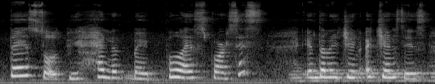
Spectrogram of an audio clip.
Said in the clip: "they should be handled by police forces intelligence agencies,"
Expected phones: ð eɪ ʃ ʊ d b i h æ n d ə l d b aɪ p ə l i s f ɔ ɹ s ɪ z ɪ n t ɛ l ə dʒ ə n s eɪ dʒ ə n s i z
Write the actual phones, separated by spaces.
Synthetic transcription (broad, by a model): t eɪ s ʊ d b i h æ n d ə d b aɪ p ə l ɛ s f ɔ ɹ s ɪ s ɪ n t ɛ l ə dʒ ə n eɪ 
